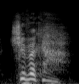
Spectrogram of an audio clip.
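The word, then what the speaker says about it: Khvicha: But I can pronounce it perfectly. It's Chivaka Kvaratskhelia.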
